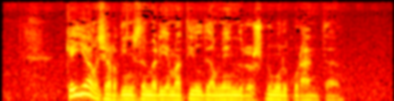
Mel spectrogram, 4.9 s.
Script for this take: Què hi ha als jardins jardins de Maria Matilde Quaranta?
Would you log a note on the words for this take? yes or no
yes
